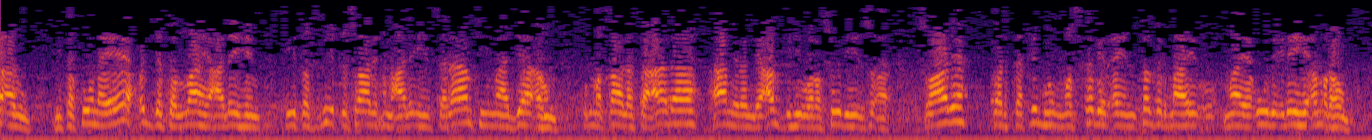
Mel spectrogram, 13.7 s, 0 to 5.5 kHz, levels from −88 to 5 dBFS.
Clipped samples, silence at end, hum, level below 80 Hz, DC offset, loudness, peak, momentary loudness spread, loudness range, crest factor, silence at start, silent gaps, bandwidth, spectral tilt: under 0.1%; 0 s; none; -56 dBFS; 0.7%; -23 LUFS; -6 dBFS; 8 LU; 2 LU; 16 dB; 0 s; none; 5 kHz; -11 dB/octave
